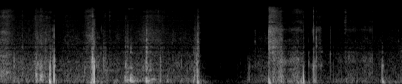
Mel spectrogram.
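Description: Scattered light clicks and knocks inside a car's cabin, with a moment of silence about halfway. There is no engine cranking or running: the 2012 Chevrolet Impala is not starting, even with a jump box attached.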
